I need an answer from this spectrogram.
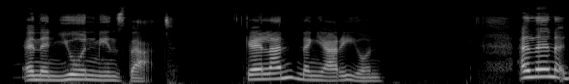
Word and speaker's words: kailan: Kailan nangyari yun? And then just a pronunciation tip, it's pronounced kailan, kailan, but you will often hear it pronounced kailan, kailan.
